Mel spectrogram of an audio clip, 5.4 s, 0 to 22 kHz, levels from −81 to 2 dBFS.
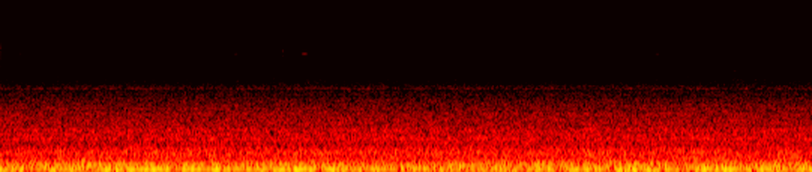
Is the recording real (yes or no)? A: yes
